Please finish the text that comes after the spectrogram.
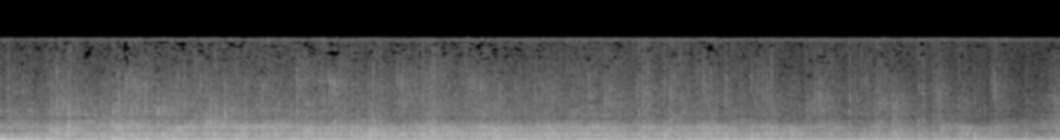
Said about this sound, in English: Oh, yeah, no, no, no. You need to clap better for that. Your commission does not change.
